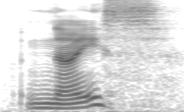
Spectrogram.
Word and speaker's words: gneiss: Here we get into metamorphic rocks, slate, phyllite, schist, gneiss, which is spelled with the silent G and not at all what you would think.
